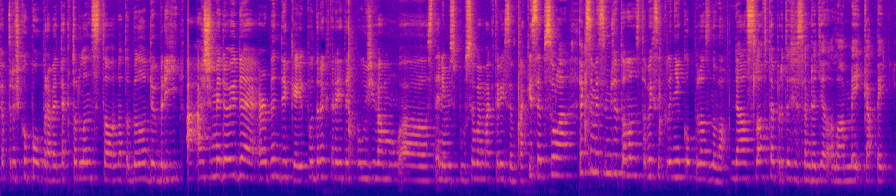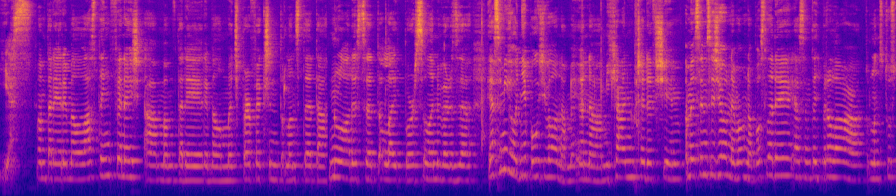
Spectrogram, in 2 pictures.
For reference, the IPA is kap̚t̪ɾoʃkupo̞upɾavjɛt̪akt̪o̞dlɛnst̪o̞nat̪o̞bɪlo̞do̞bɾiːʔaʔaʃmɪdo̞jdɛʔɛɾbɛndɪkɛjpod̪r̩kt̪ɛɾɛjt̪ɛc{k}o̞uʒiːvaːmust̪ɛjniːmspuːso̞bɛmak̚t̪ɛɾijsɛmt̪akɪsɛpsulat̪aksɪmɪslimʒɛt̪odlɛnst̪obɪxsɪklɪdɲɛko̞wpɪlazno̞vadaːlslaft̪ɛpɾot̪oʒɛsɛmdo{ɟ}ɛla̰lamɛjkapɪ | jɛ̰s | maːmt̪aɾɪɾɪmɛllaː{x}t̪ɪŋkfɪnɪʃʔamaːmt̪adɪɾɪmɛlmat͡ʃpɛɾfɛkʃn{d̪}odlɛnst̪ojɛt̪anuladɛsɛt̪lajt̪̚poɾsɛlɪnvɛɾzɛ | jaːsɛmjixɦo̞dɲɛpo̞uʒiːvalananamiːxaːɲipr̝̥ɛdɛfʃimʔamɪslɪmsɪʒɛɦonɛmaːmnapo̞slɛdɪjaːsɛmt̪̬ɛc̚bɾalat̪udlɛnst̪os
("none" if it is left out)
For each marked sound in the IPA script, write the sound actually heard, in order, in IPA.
p, ɟ, s, t̪

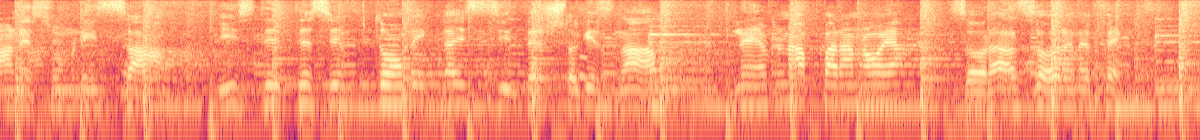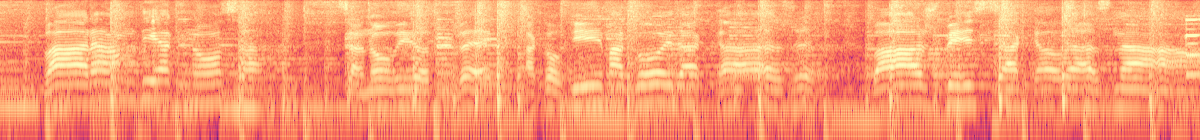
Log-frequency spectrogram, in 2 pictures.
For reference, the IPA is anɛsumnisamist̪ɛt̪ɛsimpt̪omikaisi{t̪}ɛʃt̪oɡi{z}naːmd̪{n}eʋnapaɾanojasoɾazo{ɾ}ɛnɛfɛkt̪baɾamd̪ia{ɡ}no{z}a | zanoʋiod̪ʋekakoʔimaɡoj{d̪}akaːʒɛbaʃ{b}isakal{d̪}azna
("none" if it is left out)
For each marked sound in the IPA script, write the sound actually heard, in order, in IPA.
t̪, z, n, ɾ, ɡ, z, d̪, b, d̪

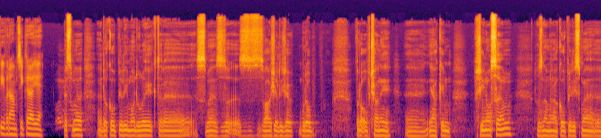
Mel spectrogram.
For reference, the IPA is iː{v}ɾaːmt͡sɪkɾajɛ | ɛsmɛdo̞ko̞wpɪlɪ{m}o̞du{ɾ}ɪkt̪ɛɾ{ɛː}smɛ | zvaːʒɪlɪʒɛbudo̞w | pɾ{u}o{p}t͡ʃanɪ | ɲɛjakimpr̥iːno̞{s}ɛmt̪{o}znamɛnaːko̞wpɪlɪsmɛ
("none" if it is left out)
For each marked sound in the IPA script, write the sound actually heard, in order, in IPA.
v, m, l, ɛː, o, p, s, o

